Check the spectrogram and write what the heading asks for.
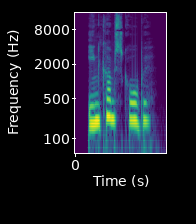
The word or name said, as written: indkomstgruppe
